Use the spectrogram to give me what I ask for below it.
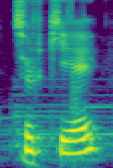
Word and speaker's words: Türkiye: But obviously to pronounce the word Turkey in the Turkish way, it's pronounced as like Türkiye.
